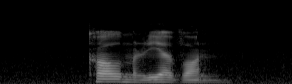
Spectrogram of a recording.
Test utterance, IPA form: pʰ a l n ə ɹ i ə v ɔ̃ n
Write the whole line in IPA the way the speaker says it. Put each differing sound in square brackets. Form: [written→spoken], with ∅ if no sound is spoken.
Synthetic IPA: [pʰ→kʰ] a l [n→m] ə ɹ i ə v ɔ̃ n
